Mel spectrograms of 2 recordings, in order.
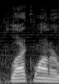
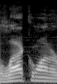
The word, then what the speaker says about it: Lackawanna: lac one heritage river lake wanna river heritage trail i don't know how many times i've said that but i can never say it properly it's the lackawanna river heritage trail i'm 7 km along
